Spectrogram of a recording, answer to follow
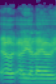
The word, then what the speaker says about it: Oyelowo: David Oyelowo is fantastic.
